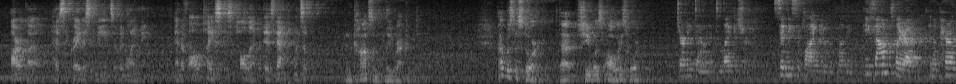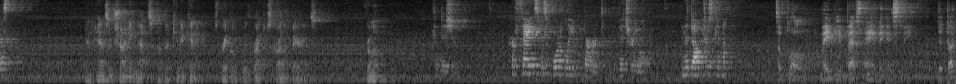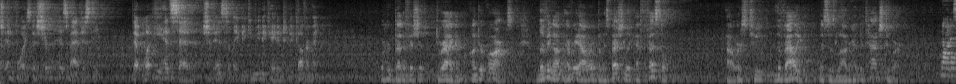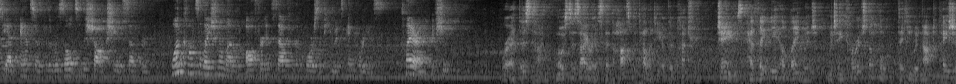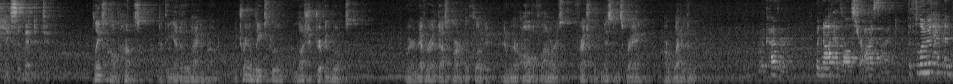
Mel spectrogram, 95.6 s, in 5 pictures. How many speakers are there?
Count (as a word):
four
